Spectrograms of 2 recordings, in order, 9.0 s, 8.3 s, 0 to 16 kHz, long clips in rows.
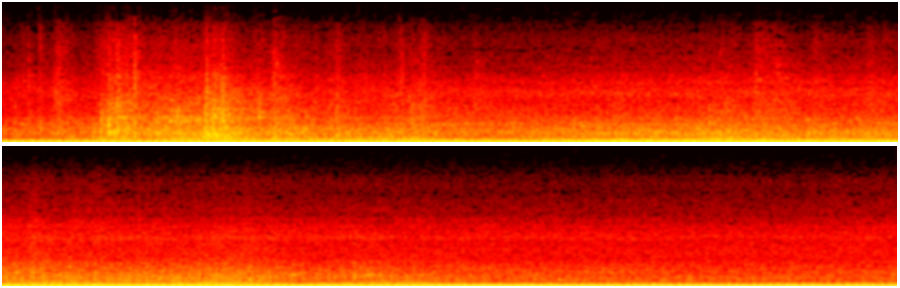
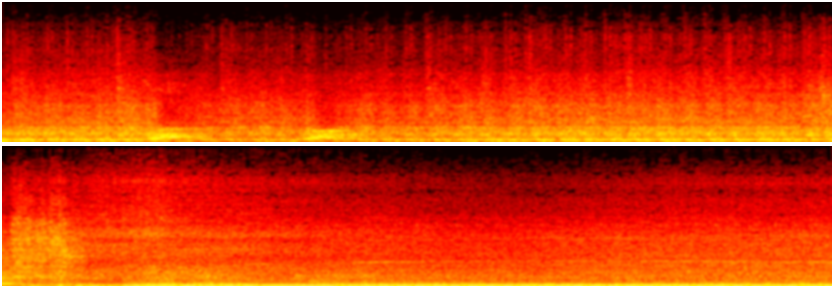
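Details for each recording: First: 1986 Trans Am, sitting 17 years, after carb, fuel tank, intake and fuel pump work; cold start, dwell between 30 and 35: steady, even low rumble with no misses or knocks, settling into a smooth idle while warming. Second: 1986 Trans Am, sitting 17 years, after carb, fuel tank, intake gasket and fuel pump work; cold start with choke set and fuel squirted: cranks, catches, runs rough a few seconds, then sags unevenly toward a stall, cause unconfirmed.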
